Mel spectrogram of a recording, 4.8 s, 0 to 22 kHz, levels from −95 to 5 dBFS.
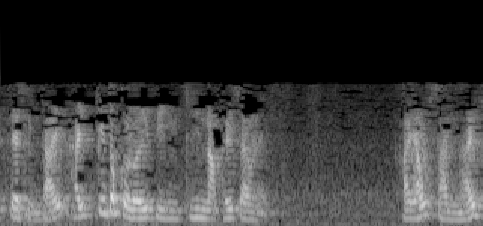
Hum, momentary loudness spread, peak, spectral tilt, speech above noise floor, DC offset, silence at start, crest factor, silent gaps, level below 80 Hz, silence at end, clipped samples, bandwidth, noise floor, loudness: none; 11 LU; -2 dBFS; -10 dB/octave; 28 dB; under 0.1%; 0 s; 20 dB; none; -52 dBFS; 0 s; under 0.1%; 5 kHz; -49 dBFS; -21 LUFS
